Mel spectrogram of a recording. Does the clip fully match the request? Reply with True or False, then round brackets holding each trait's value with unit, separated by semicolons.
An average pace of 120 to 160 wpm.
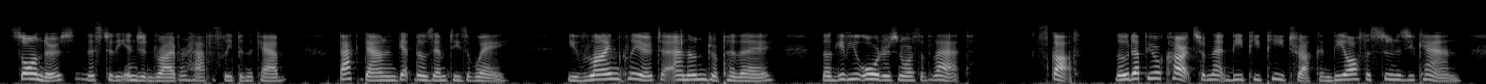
False (190 wpm)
